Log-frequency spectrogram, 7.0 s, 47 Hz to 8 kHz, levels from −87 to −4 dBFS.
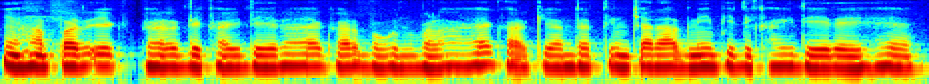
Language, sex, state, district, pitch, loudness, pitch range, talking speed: Hindi, male, Jharkhand, Deoghar, 140 Hz, -15 LUFS, 135-145 Hz, 200 wpm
